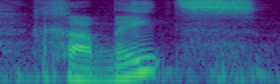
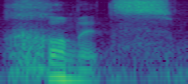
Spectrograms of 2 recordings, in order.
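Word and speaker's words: חמץ: The first syllable, cha, with the chet, the slight clearing of the throat. And the second syllable, metz, or some people would pronounce it metz. Chametz, chametz. And in English, it tends to be called chometz.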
